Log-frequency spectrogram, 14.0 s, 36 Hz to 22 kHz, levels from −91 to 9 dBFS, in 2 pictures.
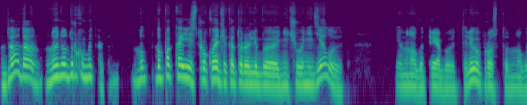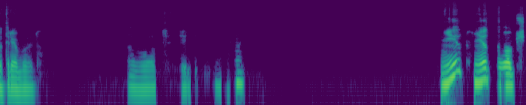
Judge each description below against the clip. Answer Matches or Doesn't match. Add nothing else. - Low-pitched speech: Matches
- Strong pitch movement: Matches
